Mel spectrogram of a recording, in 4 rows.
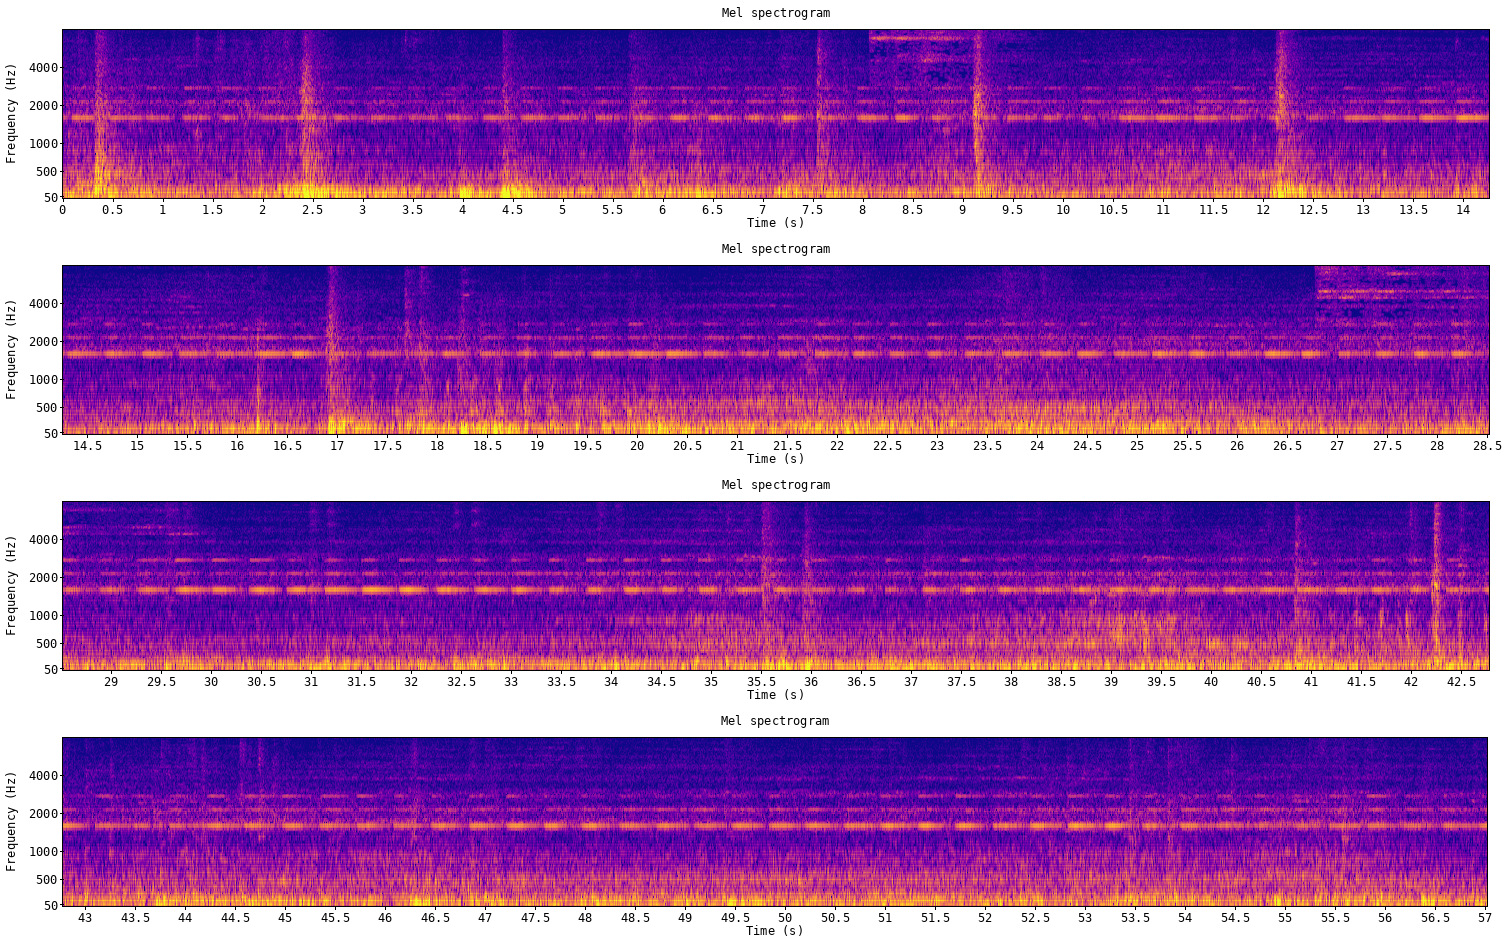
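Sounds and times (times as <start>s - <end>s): steady high tone: 0.0s - 57.0s
train wagons and wheels rumbling: 0.0s - 57.0s
wheels clicking over rail joints: 39.0s - 47.6s.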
